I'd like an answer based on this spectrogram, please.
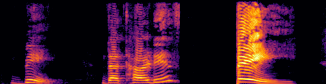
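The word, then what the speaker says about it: پے: The third is Pay, P, A, Y, Pay. The fourth letter is Te, Te. Here you pronunciate the word Te, the letter Te, by the soft sound of T.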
